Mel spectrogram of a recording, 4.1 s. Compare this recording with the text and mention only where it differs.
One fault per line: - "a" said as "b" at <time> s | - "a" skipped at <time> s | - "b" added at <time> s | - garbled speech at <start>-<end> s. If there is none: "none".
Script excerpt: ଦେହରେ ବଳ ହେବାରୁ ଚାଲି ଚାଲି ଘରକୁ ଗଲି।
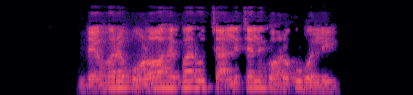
none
